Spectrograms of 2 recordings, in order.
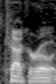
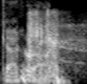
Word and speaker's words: Kakarot: Whenever I see a word at an ROT, my dumb hockey brain always wants to pronounce it with a row sound. So I thought it was Kakarot at first, but it is not. It is Kakarot.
